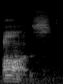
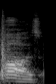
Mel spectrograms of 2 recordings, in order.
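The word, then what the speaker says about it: Aahz: No, his name was Oz. A-A-H-Z. And the joke was, everyone would mispronounce it as Oz, O-Z.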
